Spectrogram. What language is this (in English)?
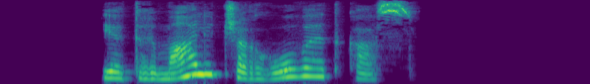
Belarusian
